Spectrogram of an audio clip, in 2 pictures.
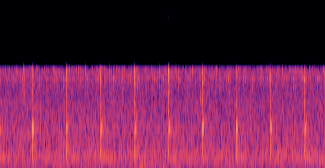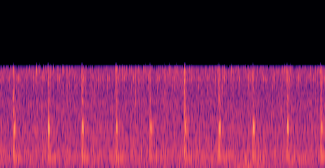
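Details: Frameworks ball lift lower pulley wheel knocking with sharp, even knocks about three a second over a low running hum; the pulley's bearings are going out, and the knock comes from inside the bearing rather than the wheel hitting its housing.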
